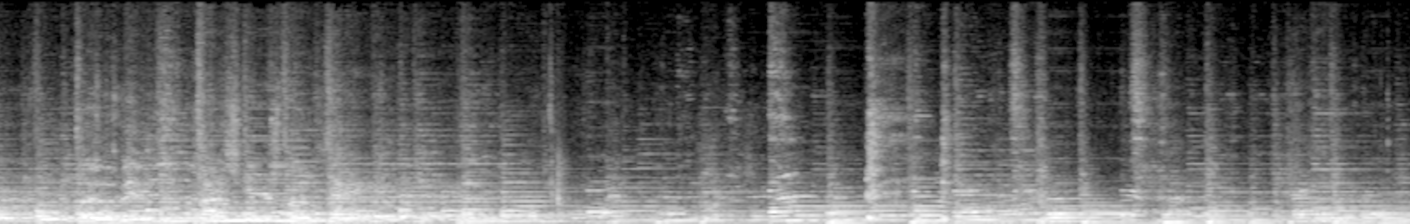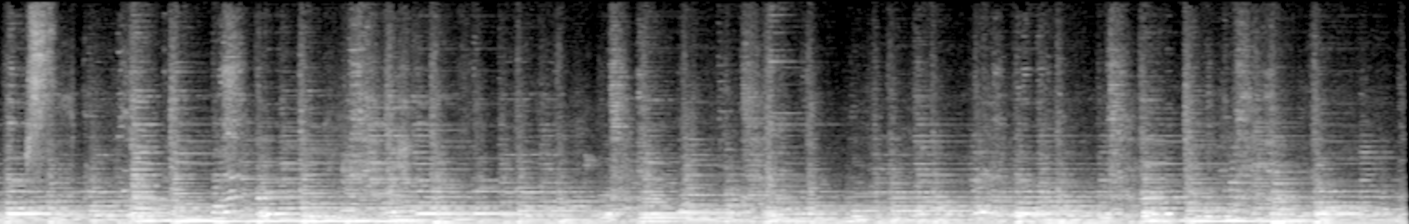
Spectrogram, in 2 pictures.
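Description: Acoustic bluegrass-style music from a small string band: acoustic guitars, a five-string banjo and a resonator guitar played flat on the lap, playing together with a few sliding notes. It begins to fade near the end.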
